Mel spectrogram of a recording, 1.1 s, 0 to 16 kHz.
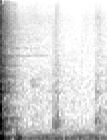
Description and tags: My first experimental attempt at creating impulse responses using a balloon and impact noises to create the initial impulse. Some are lofi and some are edited. I normalized them at less than 0db because I cringe when I see red on a digital meter... after reviewing the free impulse responses on the web I notice they all clip at 0db so you may want to normalize them. They were tested in SIR1 VST with various results. Various inflated plastic balls bounced on tile floor in furnished tiled bedroom.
